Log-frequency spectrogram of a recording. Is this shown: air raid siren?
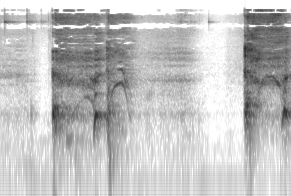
no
